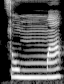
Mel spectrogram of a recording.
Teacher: تا نرمی کے ساتھ میم مشدد کا غنہ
